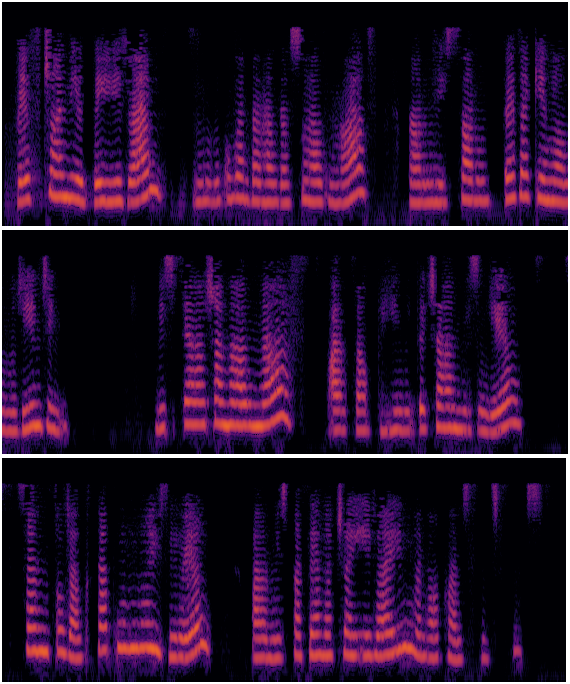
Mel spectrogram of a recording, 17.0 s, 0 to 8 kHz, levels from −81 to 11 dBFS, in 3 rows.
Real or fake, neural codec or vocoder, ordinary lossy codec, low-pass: fake; codec, 16 kHz, 0.5 kbps, FreqCodec, smaller model; MP3, 24 kbps; 7.2 kHz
